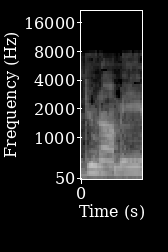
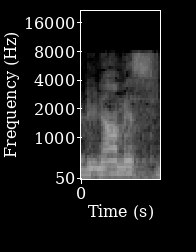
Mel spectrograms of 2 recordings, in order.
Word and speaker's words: dunamis: That word power is dunami or dunamis, depending on how you want to pronounce it, D-U-N-A-M-I-S.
